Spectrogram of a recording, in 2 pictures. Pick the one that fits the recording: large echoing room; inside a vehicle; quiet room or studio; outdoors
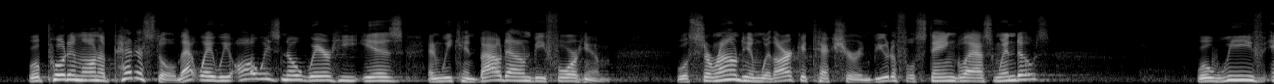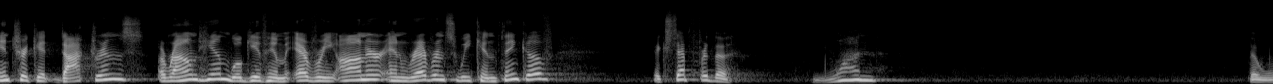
large echoing room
